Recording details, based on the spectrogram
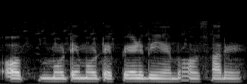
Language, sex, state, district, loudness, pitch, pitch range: Hindi, male, Bihar, West Champaran, -19 LUFS, 140 Hz, 140-145 Hz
